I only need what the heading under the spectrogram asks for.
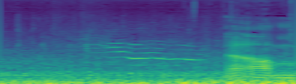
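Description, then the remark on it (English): Two drawn-out, plaintive meows from unhappy cats riding in a car, one after the other, over a steady low rumble of the car's engine and road noise. “Right now in the background, you can hear my cats. They're really unhappy about, you know, being in a car.”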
